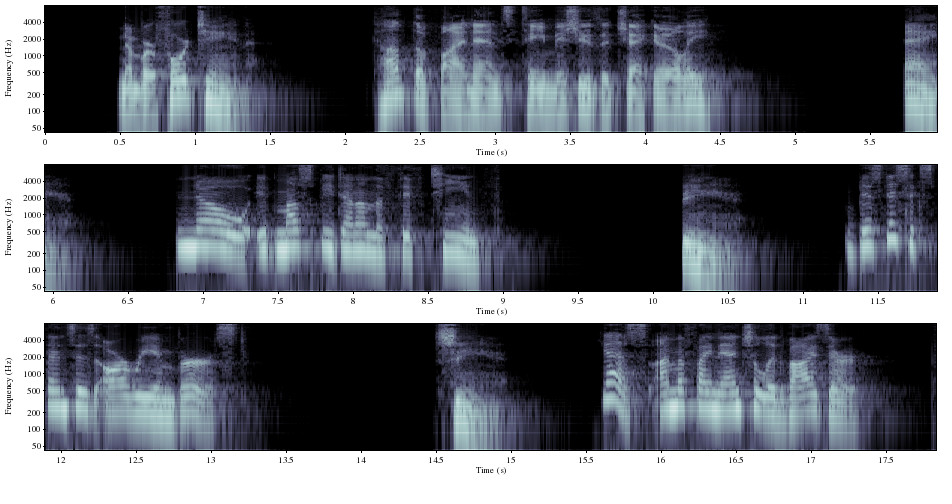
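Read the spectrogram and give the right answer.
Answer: A: No, it must be done on the 15th.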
